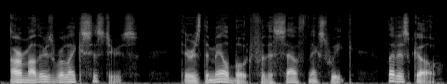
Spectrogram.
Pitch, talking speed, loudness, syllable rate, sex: 100 Hz, 230 wpm, -21 LUFS, 6.3 syllables/s, male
